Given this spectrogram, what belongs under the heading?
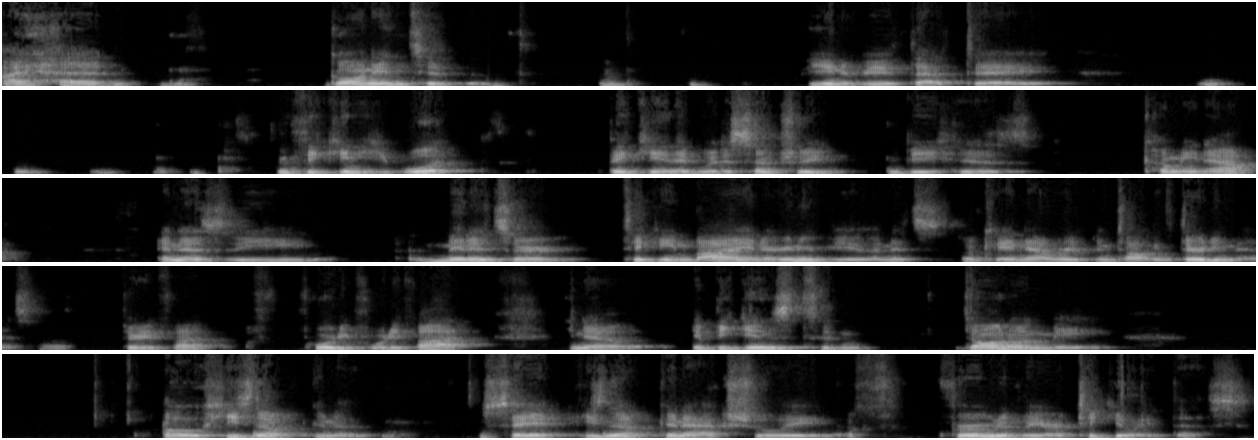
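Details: Adult man who stutters, in a conversation about living with stuttering; the host notes he has a pretty good stutter going on. Finding: stuttering.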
